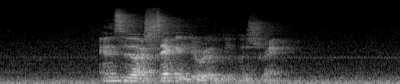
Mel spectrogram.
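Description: A man speaks briefly in a calm lecturing tone.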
